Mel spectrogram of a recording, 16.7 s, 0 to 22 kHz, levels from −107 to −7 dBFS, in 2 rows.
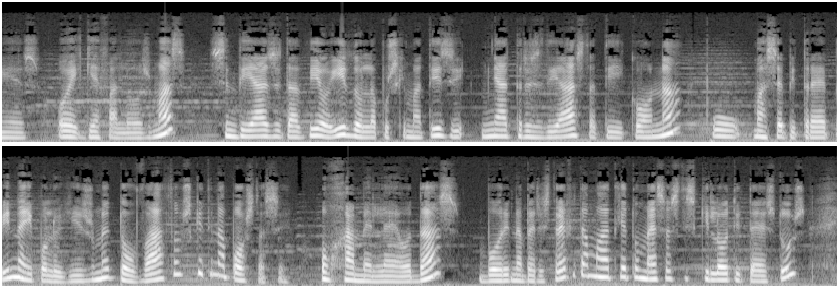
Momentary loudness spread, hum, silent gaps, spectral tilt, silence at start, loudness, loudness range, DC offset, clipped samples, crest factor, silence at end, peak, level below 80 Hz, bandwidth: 9 LU; none; none; -6 dB/octave; 0 s; -17 LUFS; 2 LU; 0.9%; under 0.1%; 16 dB; 0 s; 0 dBFS; -44 dBFS; 13.5 kHz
